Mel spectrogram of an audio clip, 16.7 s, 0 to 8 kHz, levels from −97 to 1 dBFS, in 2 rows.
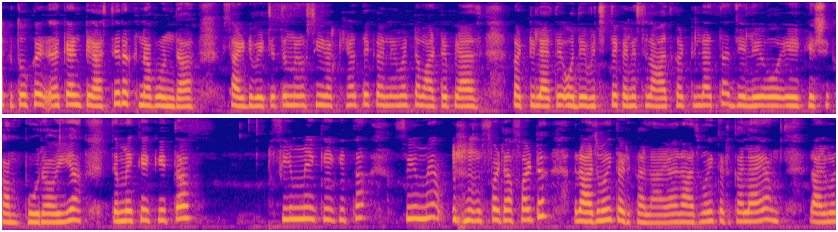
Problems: none marked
